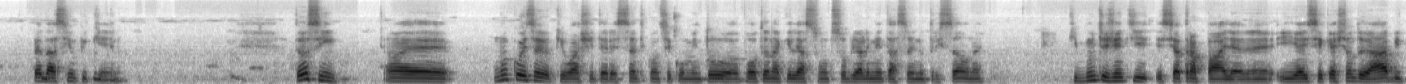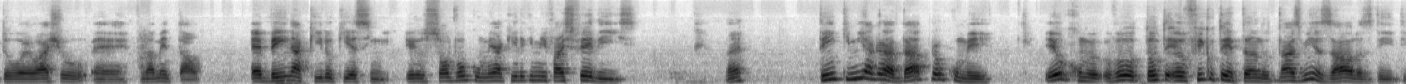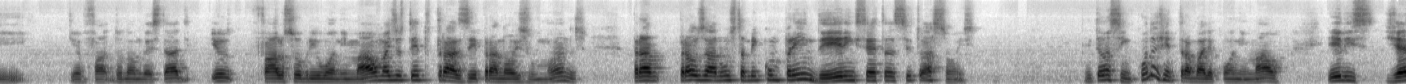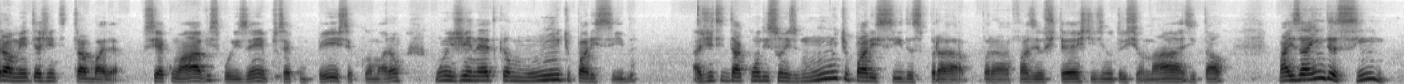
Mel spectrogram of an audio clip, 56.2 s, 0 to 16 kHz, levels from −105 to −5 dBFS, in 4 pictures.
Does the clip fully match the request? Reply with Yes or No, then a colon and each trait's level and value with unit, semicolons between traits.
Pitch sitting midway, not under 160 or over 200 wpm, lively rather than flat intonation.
No: medium, 150 Hz; average, 150 wpm; wide, 5.9 semitones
